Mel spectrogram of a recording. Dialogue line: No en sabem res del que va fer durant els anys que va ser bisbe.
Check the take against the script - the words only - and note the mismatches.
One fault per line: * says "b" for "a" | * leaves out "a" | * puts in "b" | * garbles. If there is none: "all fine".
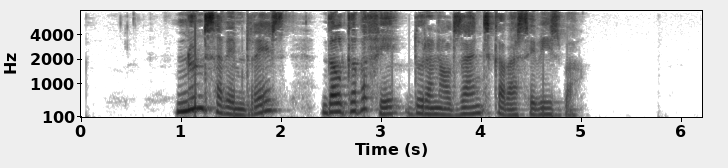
all fine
